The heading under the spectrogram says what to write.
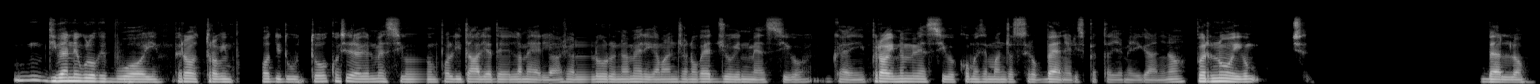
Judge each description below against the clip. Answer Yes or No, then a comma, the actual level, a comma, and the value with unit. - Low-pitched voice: Yes, low, 120 Hz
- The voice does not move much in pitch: Yes, narrow, 1.8 semitones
